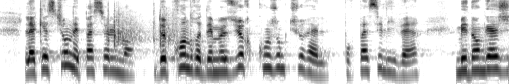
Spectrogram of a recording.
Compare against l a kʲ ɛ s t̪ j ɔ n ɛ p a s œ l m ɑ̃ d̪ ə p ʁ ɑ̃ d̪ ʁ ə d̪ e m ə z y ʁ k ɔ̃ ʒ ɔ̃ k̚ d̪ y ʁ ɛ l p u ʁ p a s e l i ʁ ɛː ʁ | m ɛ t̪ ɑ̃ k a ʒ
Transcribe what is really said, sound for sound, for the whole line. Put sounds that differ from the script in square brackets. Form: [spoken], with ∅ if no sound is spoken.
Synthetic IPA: l a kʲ ɛ s t̪ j [ɔ̃] n ɛ p a s œ l m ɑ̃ d̪ ə p [χ] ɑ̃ d̪ ʁ ə d̪ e m ə z y ʁ k ɔ̃ ʒ ɔ̃ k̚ [t̪] y ʁ ɛ l p u ʁ p a s e l i [v] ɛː ʁ | m ɛ [d̪] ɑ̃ [ɡ] a ʒ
